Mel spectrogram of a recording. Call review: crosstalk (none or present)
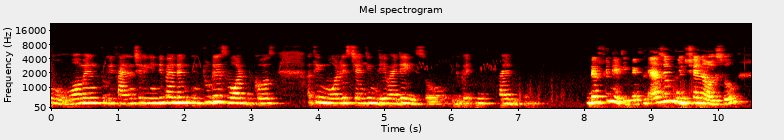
none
